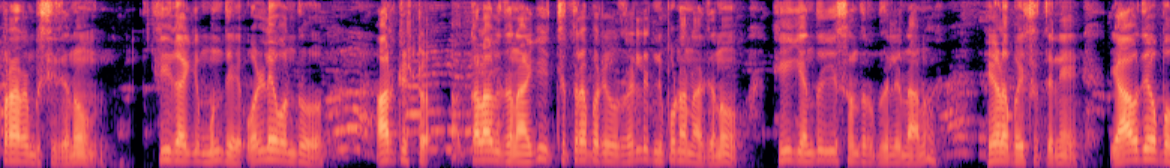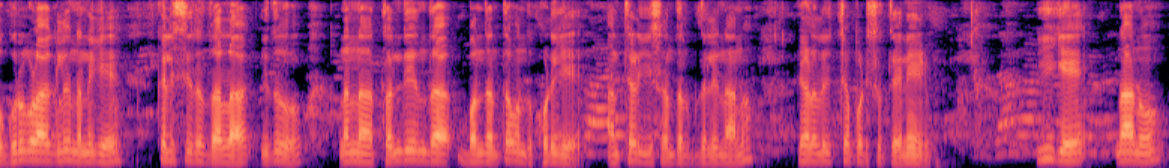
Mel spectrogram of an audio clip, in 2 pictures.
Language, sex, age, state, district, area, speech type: Kannada, male, 60+, Karnataka, Koppal, rural, spontaneous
